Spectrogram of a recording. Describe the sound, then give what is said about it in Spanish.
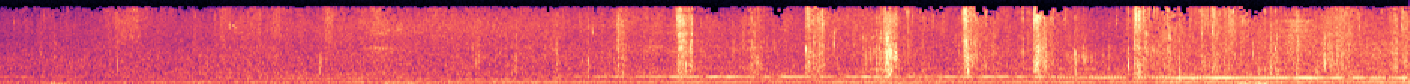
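Horses walk away after their riders mount, their hooves making many soft, irregular thuds over a steady low hum. The steps grow a little louder and busier toward the end. “Thor se monta en su caballo y se marchan.”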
